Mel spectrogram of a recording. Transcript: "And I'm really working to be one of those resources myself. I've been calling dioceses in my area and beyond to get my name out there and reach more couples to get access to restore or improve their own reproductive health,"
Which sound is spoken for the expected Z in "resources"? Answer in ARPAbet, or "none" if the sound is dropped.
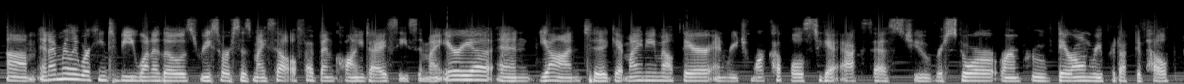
Z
